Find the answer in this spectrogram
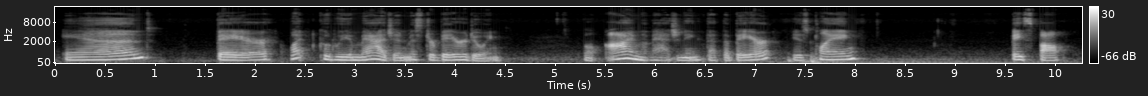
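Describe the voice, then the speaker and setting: Lady teacher talking real slow and sing-songy to little kids, middle-aged. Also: mid-range voice. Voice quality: slow, gentle and sing-song, addressing kids. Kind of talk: children's lesson narration.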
